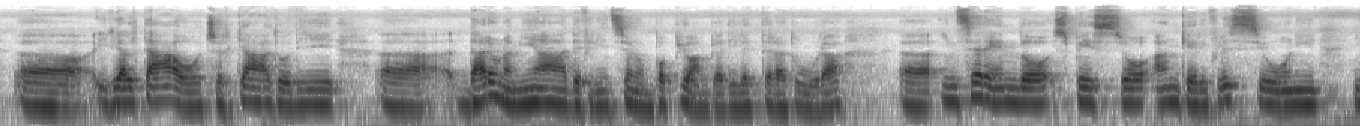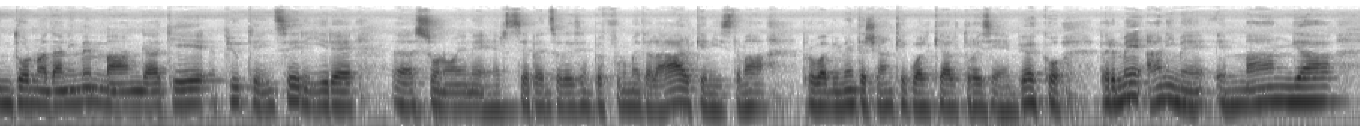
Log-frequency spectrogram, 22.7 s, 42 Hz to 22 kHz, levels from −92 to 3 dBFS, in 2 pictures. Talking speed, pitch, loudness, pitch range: 140 wpm, 125 Hz, -23 LUFS, 115-140 Hz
